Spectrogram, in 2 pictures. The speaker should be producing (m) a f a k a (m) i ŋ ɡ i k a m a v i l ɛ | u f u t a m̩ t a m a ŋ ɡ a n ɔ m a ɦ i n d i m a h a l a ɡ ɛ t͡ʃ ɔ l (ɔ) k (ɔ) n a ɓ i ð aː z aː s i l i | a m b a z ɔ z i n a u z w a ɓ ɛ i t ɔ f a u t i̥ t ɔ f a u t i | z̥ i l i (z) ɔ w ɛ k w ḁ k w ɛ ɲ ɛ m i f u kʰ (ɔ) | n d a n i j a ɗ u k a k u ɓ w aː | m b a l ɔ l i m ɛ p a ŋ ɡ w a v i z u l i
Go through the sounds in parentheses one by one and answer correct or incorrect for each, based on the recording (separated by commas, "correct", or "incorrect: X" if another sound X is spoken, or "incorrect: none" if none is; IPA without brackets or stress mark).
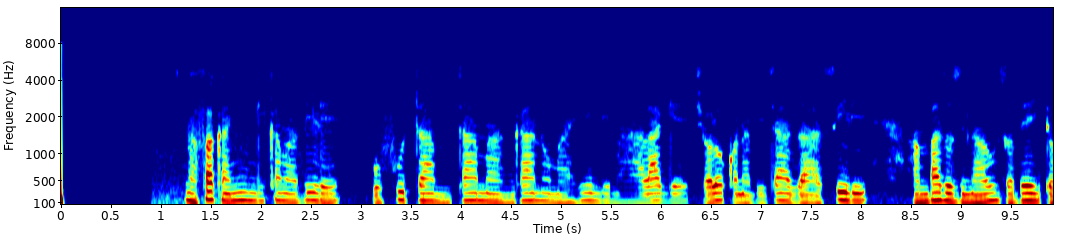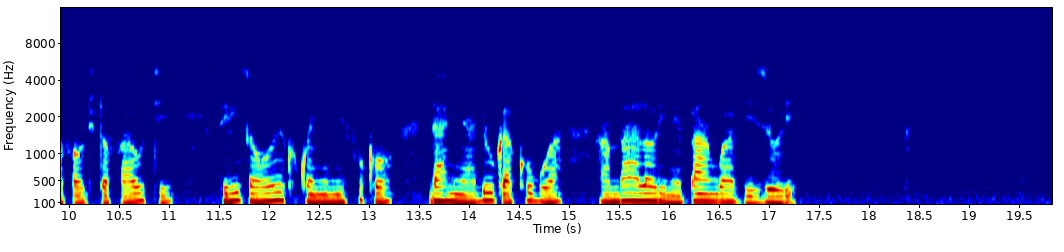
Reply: incorrect: n, incorrect: ɲ, correct, correct, correct, correct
